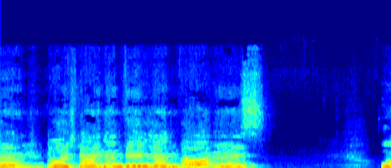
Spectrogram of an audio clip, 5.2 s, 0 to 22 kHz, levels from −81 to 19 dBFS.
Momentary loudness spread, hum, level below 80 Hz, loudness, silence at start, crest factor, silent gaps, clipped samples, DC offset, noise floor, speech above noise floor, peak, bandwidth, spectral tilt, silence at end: 10 LU; none; -62 dBFS; -15 LUFS; 0 s; 14 dB; none; under 0.1%; under 0.1%; -61 dBFS; 47 dB; -2 dBFS; 13.5 kHz; -7 dB/octave; 0 s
